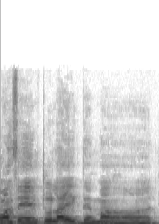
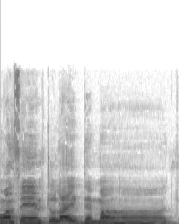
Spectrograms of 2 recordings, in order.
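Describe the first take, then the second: Both takes have the same delivery.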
